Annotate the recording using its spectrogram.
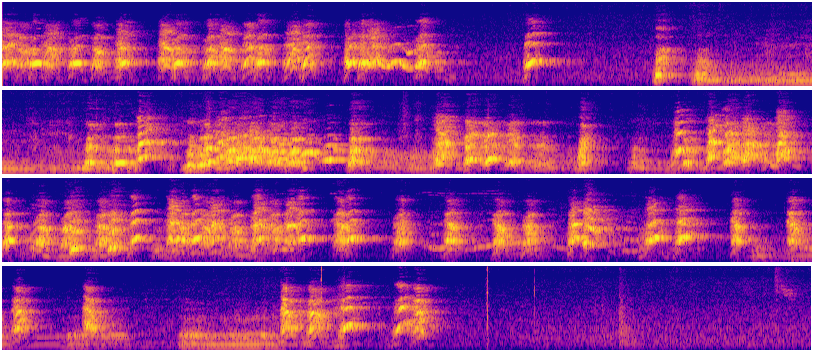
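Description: Dogs barking in quick, repeated runs of several barks a second, with a short lull about five seconds in.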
